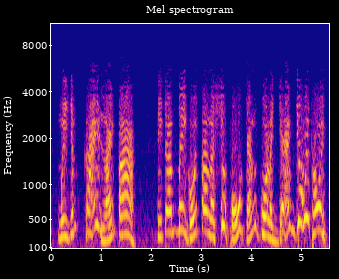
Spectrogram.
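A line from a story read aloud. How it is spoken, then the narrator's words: Dark, angry. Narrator (Vietnamese): Đinh Xuân Thu sa sầm nét mặt, tức giận nói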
